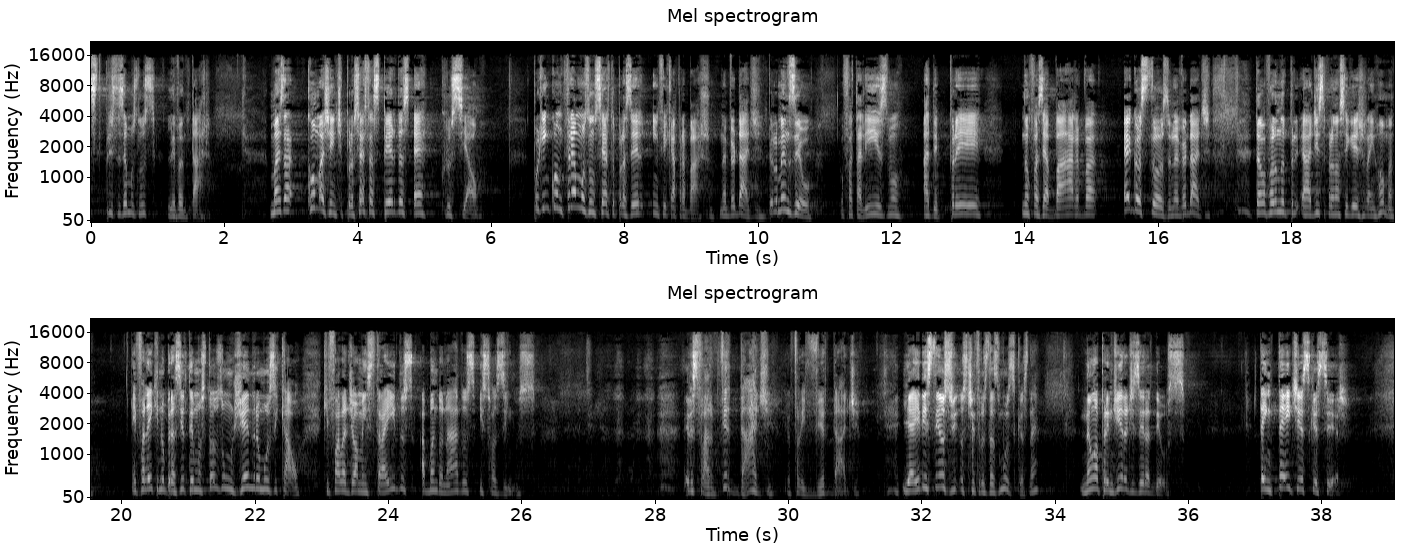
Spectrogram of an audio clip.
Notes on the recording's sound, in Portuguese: IBMorumbi Culto Ao Vivo.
